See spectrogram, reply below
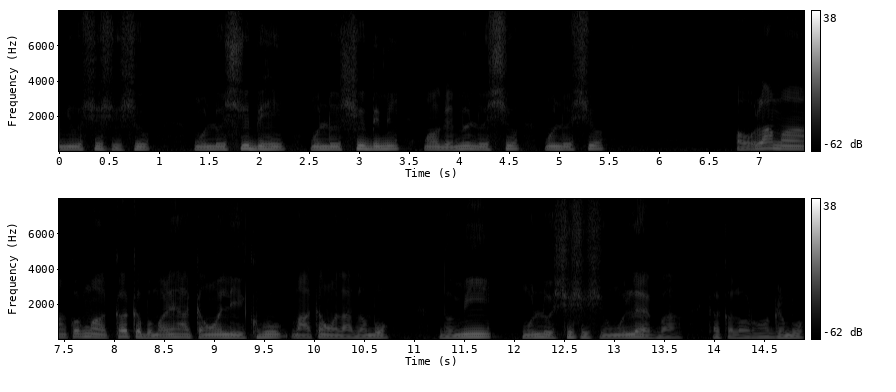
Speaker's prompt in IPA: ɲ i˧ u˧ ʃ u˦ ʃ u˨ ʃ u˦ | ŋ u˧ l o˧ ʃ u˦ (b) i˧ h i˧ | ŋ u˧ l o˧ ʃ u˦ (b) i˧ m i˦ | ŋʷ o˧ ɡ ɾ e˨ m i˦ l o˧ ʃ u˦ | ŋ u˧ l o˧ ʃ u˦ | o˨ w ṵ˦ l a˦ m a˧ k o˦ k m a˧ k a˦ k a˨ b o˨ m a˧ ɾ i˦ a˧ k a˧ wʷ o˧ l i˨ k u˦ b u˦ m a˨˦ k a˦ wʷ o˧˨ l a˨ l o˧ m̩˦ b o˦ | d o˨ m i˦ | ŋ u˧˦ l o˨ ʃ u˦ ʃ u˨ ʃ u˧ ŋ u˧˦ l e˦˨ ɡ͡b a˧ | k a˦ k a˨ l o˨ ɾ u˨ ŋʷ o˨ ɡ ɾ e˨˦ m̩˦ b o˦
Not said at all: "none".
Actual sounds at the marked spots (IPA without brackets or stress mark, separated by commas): b, b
